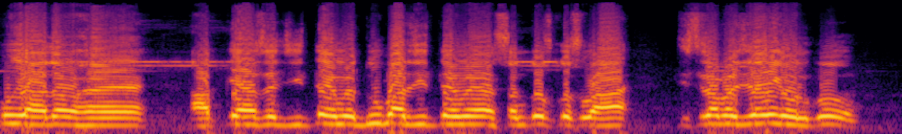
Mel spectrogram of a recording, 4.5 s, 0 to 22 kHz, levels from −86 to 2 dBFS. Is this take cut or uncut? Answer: uncut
